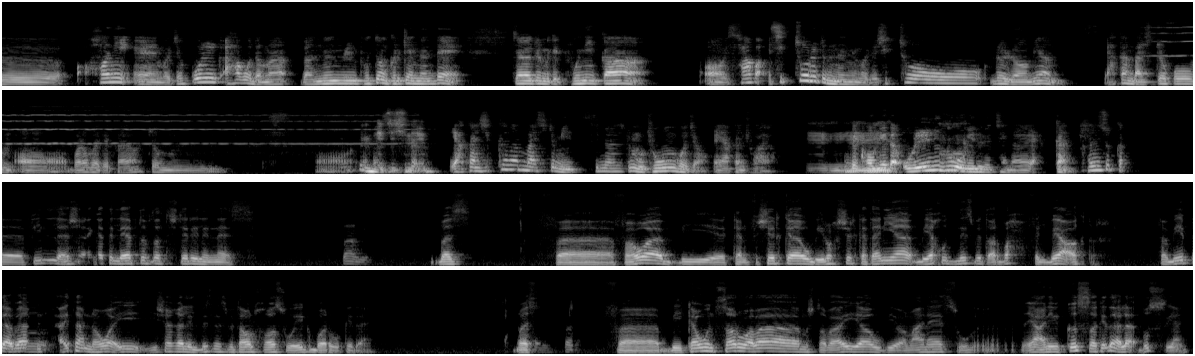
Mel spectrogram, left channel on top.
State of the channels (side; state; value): both; different; correlation 0.00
